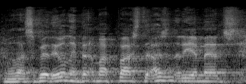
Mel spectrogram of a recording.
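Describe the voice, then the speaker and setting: An actor playing a wry, world-weary middle-aged Scottish police detective in a radio drama, with a dry, sardonic manner. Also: male voice, fairly high pitch, steady tone, quick pace, natural voice. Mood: sardonic, probing. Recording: noticeable background noise.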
